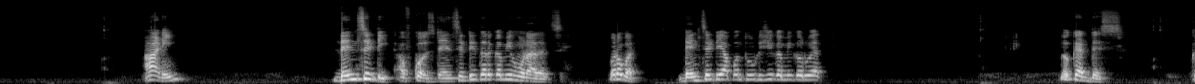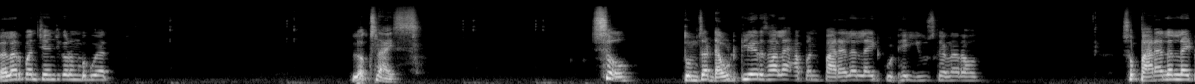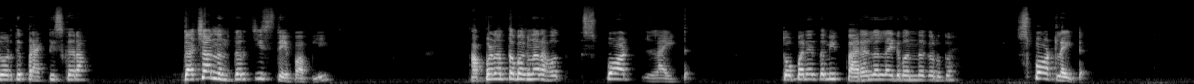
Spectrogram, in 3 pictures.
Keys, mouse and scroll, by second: 0.2-2.1 drag, 6.5-10.8 drag, 28.0 click, 33.2 click.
